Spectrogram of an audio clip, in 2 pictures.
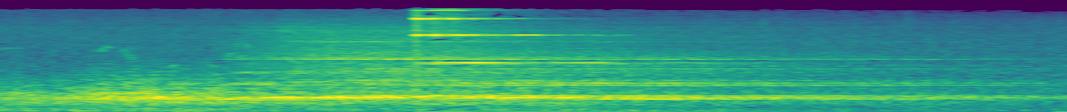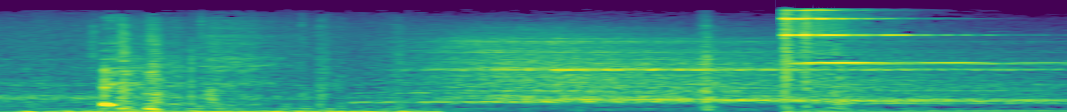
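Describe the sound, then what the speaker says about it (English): A bell rings in a video game cutscene from Shadow Hearts Covenant, with bright sustained tones striking near the start and again close to the end over a soft ambient wash, without any talking. "Was that a bell?"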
